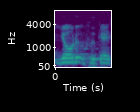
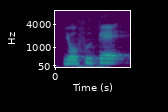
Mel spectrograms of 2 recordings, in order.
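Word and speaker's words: 夜更け: Yofuke hoặc là yorufuke có hai cái cách đọc, thường là người ta đọc là yofuke nhiều hơn.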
